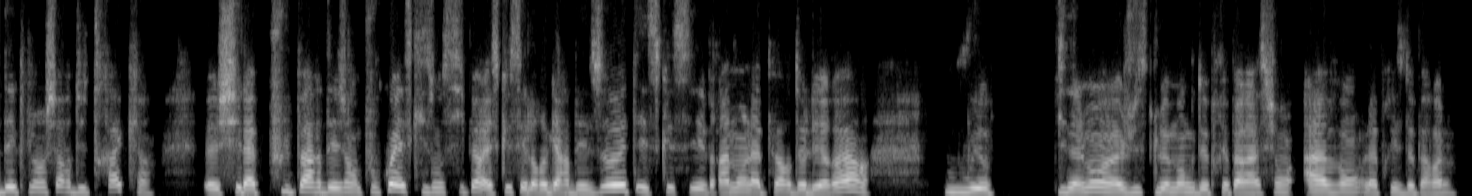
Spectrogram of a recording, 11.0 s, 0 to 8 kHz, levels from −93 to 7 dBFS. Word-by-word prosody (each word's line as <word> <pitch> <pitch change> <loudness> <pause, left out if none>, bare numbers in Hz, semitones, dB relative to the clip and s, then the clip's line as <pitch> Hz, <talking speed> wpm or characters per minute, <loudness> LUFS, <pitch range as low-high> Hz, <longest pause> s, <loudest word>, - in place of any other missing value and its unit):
déclencheur 205 +1 -1
du 190 -1 -7
trac, 225 0 -7 0.5
heu, 175 - +2
chez 170 - +1
la 180 -1 +5
plupart 210 0 -1
des 195 0 +1
gens? 190 -2 -4
Pourquoi 205 +7 +4
est-ce 240 - +1
qu'ils 195 -1 -8
ont - - -4
si 195 +1 -12
peur? 205 - +1
Est-ce 160 0 0
que 205 - -5
c'est 190 - -4
le 175 - +2
regard 170 -1 +2
des 165 +1 -4
autres? - - +9
Est-ce 400 - -5
que 200 - -6
c'est 180 -2 -5
vraiment 165 +3 -2
la 160 -2 +1
peur 175 +2 -2
de 170 - -2
l'erreur 190 +9 +2 0.6
ou, 195 -2 -2
heu, 180 -1 +5 0.5
finalement, 190 +2 +1
heu, 180 -2 +4
juste 185 +2 -8
le 180 - +1
manque 185 0 -2
de 170 - -2
préparation 165 +2 -2
avant 175 +1 +1
la 165 -2 -3
prise 175 0 -10
de 160 - -2
parole? 155 +2 -5
180 Hz, 240 wpm, -23 LUFS, 170-200 Hz, 0.6 s, autres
